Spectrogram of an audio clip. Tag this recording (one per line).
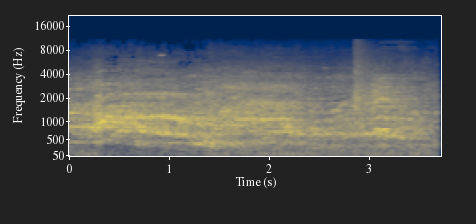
fans
football
competition
sport
field-recording
soccer
goal
cheers
world-cup
voice
game
spanish
match
shouting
